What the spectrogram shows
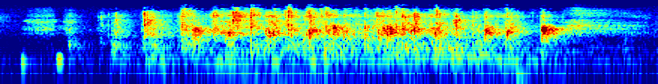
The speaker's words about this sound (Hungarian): Köszönjük szépen a megelőlegezett tapsot is.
